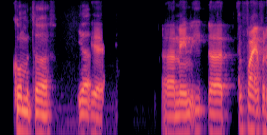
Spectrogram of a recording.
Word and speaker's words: Kholmatov: Is that how you pronounce his name? Kholmatov.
